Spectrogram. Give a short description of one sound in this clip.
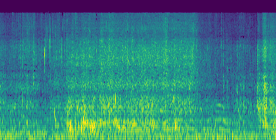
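Water splashes as a swimmer kicks.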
